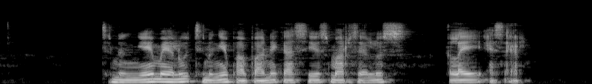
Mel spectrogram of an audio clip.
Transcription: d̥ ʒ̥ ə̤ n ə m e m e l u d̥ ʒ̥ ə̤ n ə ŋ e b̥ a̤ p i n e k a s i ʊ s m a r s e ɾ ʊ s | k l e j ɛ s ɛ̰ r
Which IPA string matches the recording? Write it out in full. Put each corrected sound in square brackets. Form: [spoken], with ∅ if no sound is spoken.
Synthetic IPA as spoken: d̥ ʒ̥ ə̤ n ə [ŋ] e m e l u d̥ ʒ̥ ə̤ n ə ŋ e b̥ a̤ p [a] n e k a s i ʊ s m a r s e [l] ʊ s | k l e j ɛ s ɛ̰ r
